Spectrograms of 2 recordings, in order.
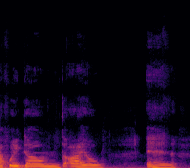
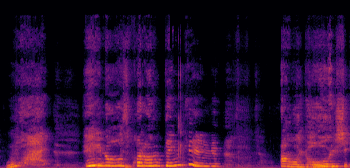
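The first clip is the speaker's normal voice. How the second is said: higher, louder, stunned and slowed; stunned disbelief; 13 semitones higher, 6 dB louder than usual. Retold or imitated. Retelling the priest knowing her thoughts, stunned and awed. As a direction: gasp it out like your mind was just read.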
